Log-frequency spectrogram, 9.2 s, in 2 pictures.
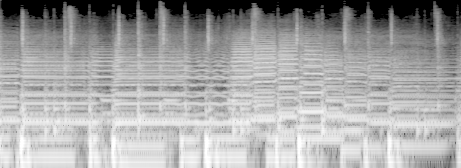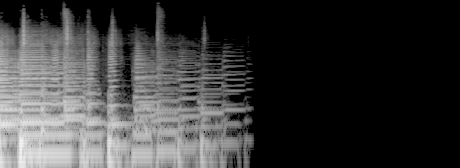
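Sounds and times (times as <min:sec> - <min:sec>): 
swing combo playing: 0:00.0 - 0:06.9.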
